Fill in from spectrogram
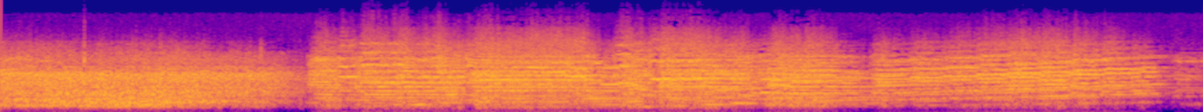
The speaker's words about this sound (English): As the two towering walls of flame met, the explosion threw blazing oil high into the air and rocked the earth for miles around.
